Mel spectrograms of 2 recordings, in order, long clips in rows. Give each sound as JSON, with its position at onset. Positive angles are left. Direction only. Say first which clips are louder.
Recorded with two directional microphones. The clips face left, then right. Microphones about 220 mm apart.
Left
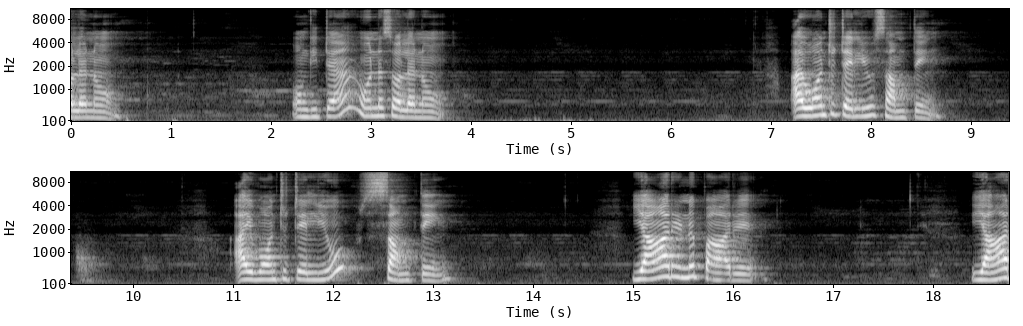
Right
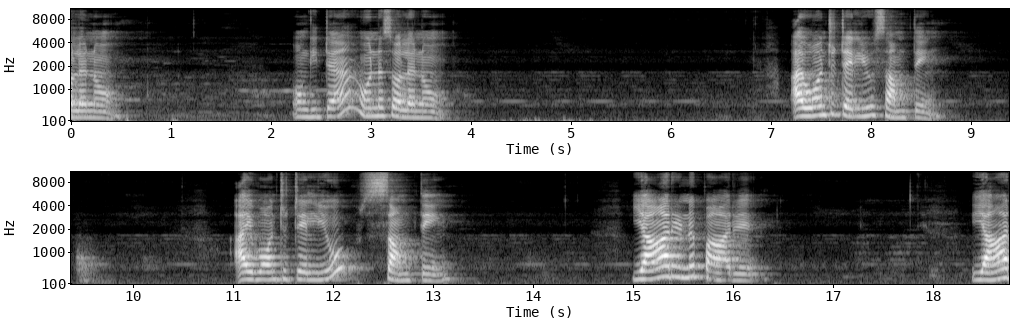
{"t": 0.0, "sound": "a man's voice", "louder": "left 5 dB", "side_deg": 45}
{"t": 2.2, "sound": "a woman's voice", "louder": "left 5 dB", "side_deg": 40}
{"t": 6.9, "sound": "a woman's voice", "louder": "left 4 dB", "side_deg": 45}
{"t": 10.7, "sound": "a woman's voice", "louder": "left 3 dB", "side_deg": 45}
{"t": 14.9, "sound": "a woman's voice", "louder": "left 3 dB", "side_deg": 45}
{"t": 17.7, "sound": "music", "louder": "left 2 dB", "side_deg": 45}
